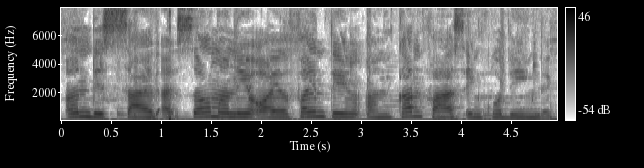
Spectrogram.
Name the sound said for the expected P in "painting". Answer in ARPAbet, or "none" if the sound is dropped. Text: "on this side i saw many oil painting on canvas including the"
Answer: F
